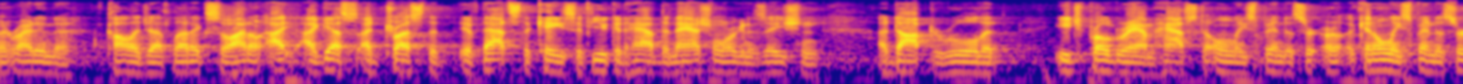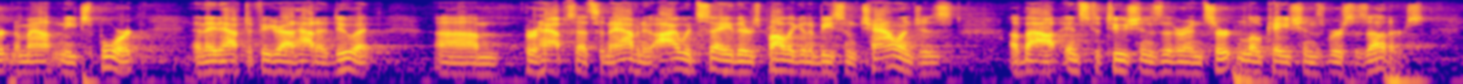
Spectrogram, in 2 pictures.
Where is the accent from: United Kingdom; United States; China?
United States; Washington; Seattle versus Pullman, you know, in my home state.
